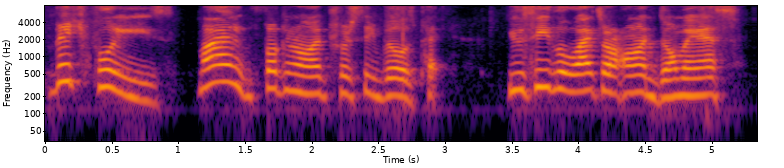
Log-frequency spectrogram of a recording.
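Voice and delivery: loud, high, incredulous comeback; loud mocking indignation; indignant. Real, not acted. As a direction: call out the troll, outraged. Indignant reply to viewer comment.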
